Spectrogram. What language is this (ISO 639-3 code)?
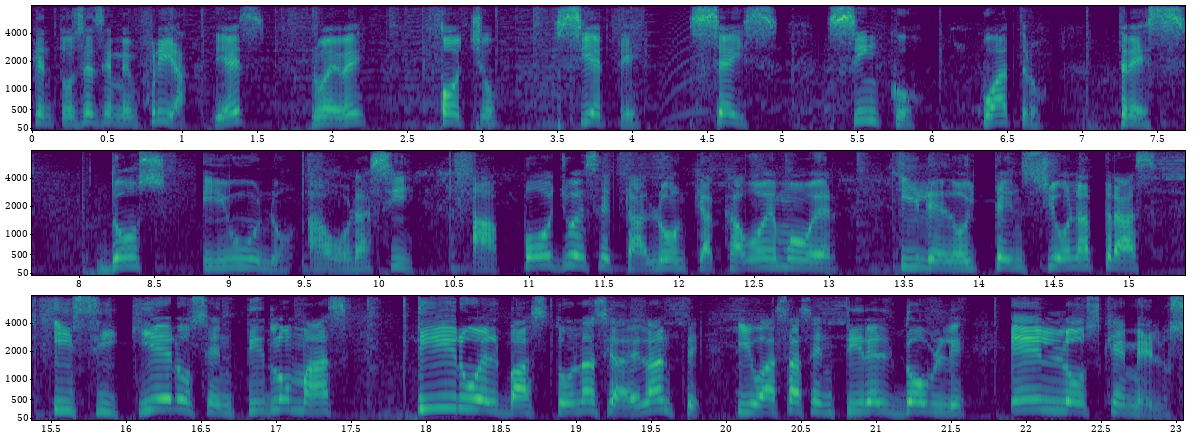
spa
